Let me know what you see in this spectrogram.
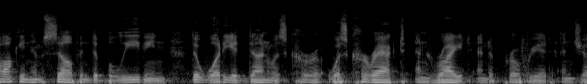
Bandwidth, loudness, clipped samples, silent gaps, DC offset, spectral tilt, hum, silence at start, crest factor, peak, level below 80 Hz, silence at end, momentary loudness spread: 14 kHz; -33 LUFS; under 0.1%; none; under 0.1%; -6.5 dB/octave; none; 0 s; 20 dB; -12 dBFS; -54 dBFS; 0 s; 7 LU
